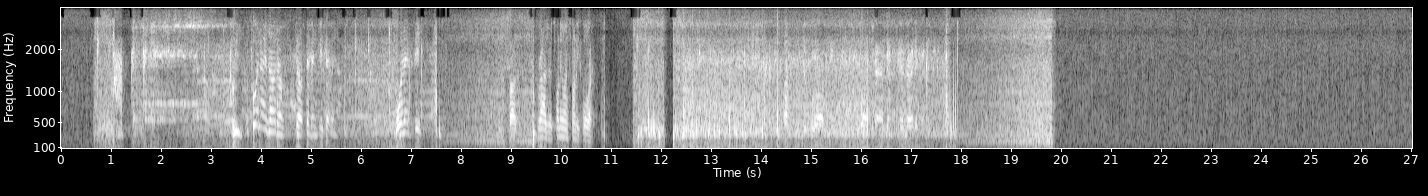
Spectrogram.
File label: Police Radio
